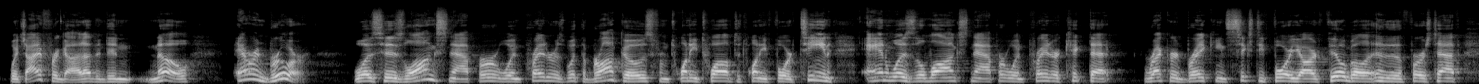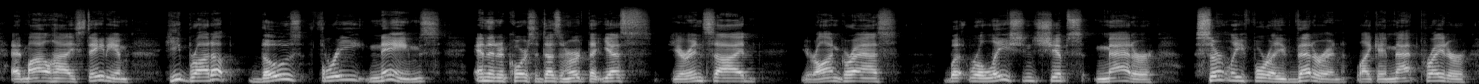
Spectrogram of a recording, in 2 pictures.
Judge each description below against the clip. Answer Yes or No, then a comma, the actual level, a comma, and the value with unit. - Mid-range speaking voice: Yes, medium, 150 Hz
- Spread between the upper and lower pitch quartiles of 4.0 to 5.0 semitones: No, average, 3.6 semitones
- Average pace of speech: Yes, average, 155 wpm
